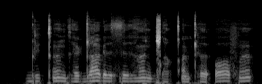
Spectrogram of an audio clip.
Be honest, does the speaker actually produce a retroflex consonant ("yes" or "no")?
yes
